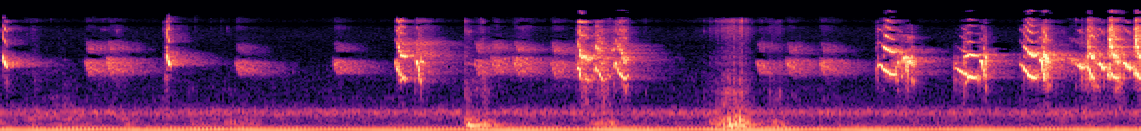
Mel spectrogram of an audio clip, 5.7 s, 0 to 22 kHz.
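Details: A 2022 linnet hybrid, young and still sorting out its song, gives scattered short high chirps and paired notes that build into quicker twittering at the end, with occasional low thumps and a continuous hum.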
